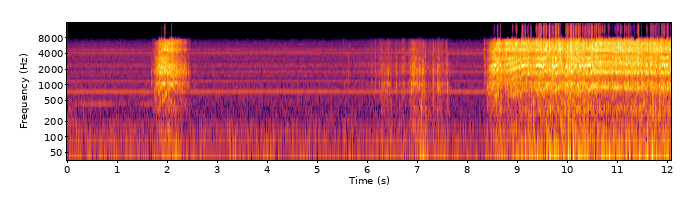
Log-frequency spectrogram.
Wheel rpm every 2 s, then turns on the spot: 10, 10, 0, 10, 150, 230.
6-8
